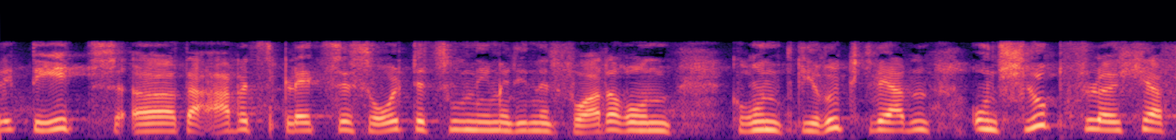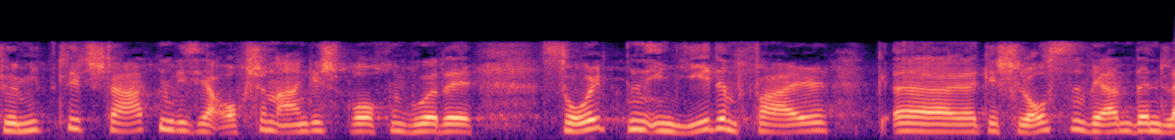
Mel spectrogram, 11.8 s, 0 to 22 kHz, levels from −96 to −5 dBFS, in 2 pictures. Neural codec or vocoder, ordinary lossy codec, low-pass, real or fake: codec, 16 kHz, 8 kbps, FunCodec, trained on LibriTTS, 25 frames a second; none; 7.2 kHz; fake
